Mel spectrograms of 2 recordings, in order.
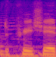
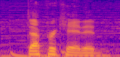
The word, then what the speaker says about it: deprecated: In the role software realm, depreciated refers to functions or elements that are in the process of being replaced by newer ones.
